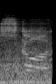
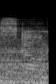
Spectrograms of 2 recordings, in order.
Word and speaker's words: scone: Both scone rhyming with gone and scone rhyming with bone are accepted pronunciations, though regional regional variations exist.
